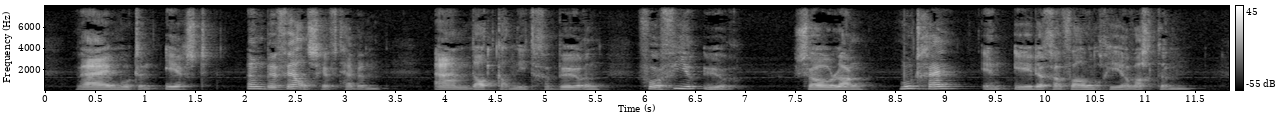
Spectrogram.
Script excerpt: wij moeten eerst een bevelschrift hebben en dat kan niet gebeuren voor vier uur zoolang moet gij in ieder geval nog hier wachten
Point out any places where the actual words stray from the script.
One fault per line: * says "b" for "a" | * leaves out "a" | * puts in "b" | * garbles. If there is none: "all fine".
all fine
